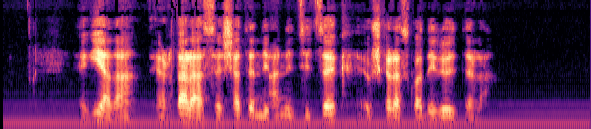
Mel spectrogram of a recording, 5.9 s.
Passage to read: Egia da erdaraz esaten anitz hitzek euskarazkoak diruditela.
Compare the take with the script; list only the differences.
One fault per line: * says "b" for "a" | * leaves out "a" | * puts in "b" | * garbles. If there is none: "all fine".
all fine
